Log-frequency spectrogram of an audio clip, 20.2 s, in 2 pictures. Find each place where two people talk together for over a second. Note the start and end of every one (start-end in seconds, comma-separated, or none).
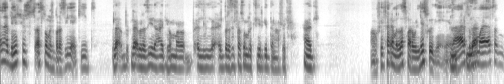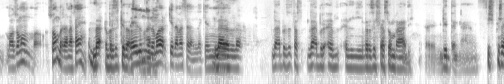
none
